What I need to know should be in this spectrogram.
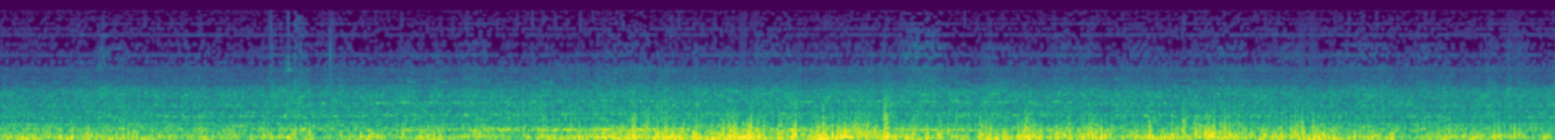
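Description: Tyres hum on smooth pavement.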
